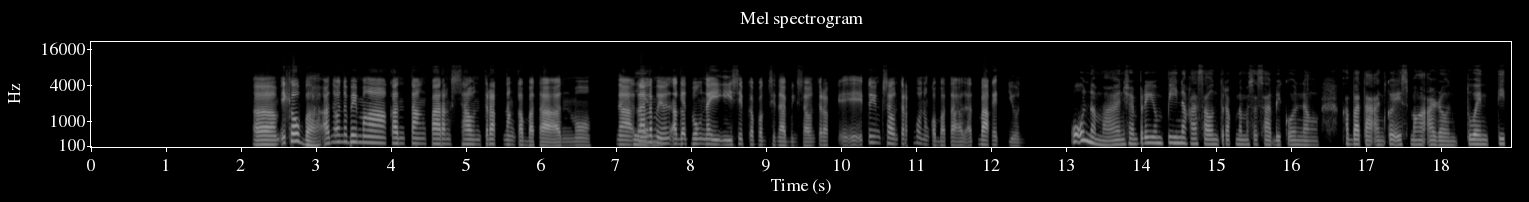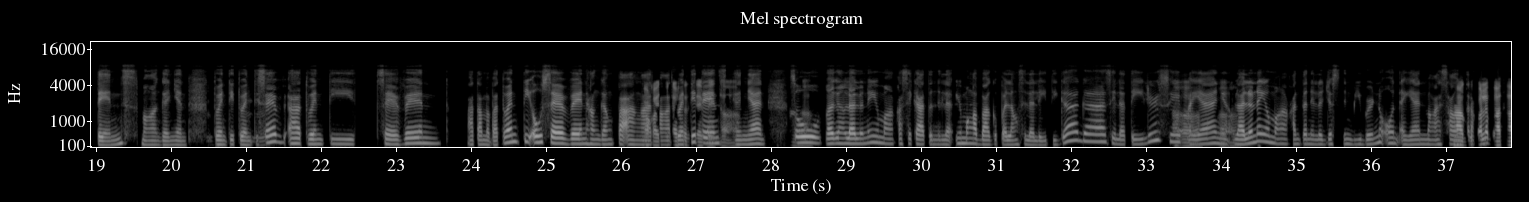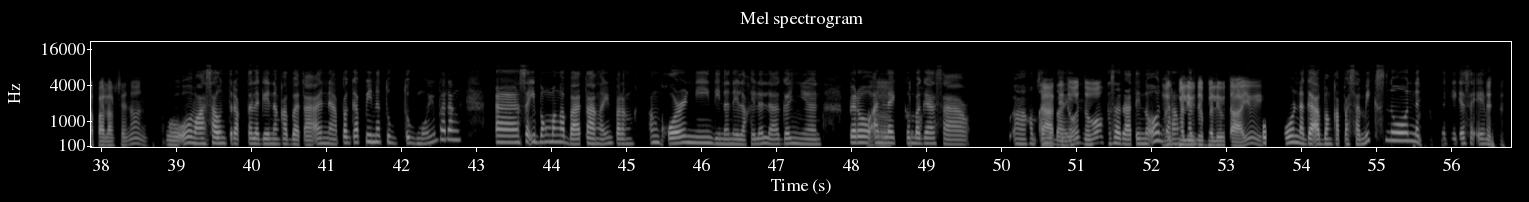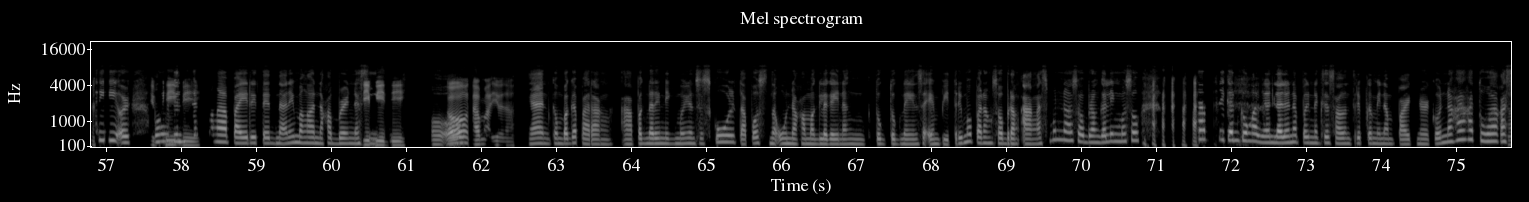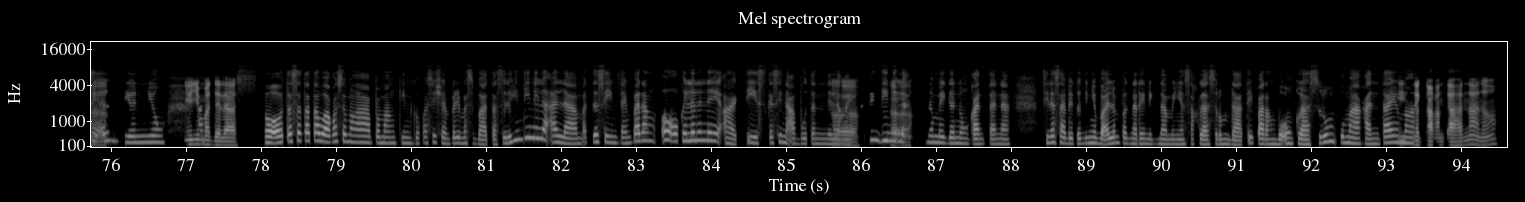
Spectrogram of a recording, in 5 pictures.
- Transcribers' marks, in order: other background noise; unintelligible speech; laugh; laugh
- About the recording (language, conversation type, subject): Filipino, podcast, Anong kanta ang maituturing mong soundtrack ng kabataan mo?
- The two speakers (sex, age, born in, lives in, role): female, 25-29, Philippines, Philippines, guest; male, 35-39, Philippines, Philippines, host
